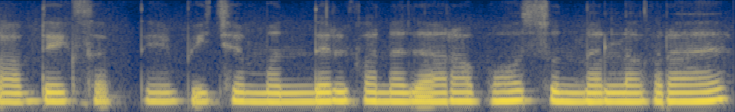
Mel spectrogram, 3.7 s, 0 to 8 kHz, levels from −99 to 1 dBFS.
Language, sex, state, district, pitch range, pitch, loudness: Hindi, female, Bihar, Patna, 195-205 Hz, 200 Hz, -14 LUFS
